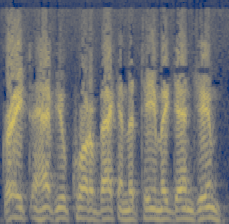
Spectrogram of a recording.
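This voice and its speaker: An actor playing a paternal, insistent admiral with concerned authority and emphatic delivery in a 1970s radio drama. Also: male voice, medium pitch, steady tone, fast talker, a bit bright, husky, soft background music. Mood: fatherly. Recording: dull vintage radio recording.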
